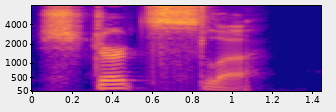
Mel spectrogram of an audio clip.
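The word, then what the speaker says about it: Stützle: Pesky Prussian says, was going to mention, based on German pronunciation, Tim Stutzel's last name is pronounced more like Sturzla.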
